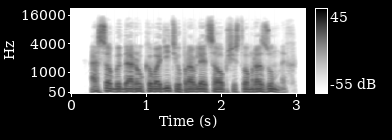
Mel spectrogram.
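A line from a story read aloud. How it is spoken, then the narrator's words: Plain. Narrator (Russian): ответил Шиз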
